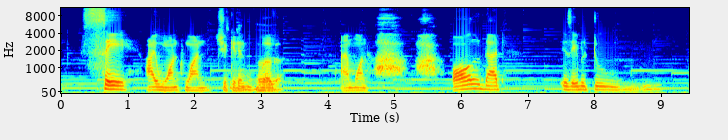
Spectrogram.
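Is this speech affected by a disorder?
Yes: stammer; stammer since early childhood, noticed around 6-8 years old, feared ordering until 18, saw speech therapist; possible slight pauses, avoids saying name of condition; words with s hard, st very hard, gets stuck after t; here prolonged sounds.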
